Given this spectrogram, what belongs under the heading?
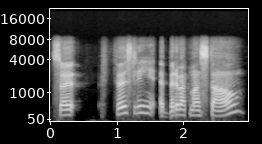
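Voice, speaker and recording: A man with a strong South African accent, speaking fast and energetically as he leads a live online training session from his laptop. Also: fairly high pitch, dry recording. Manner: fast-talking, energetic, interactive. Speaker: business coach for accountants. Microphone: laptop mic.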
